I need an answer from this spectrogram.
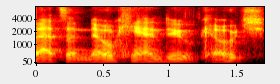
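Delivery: put-on sarcastic tone. Retelling how he answered his coach, the speaker quotes himself in a retold sarcastic tone. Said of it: "in my sarcastic ass self".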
